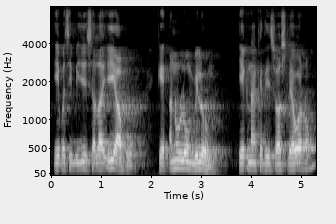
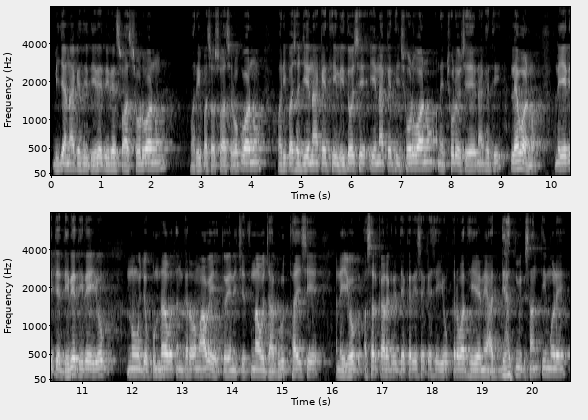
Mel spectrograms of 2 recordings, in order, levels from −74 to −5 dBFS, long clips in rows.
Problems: background sounds at intervals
